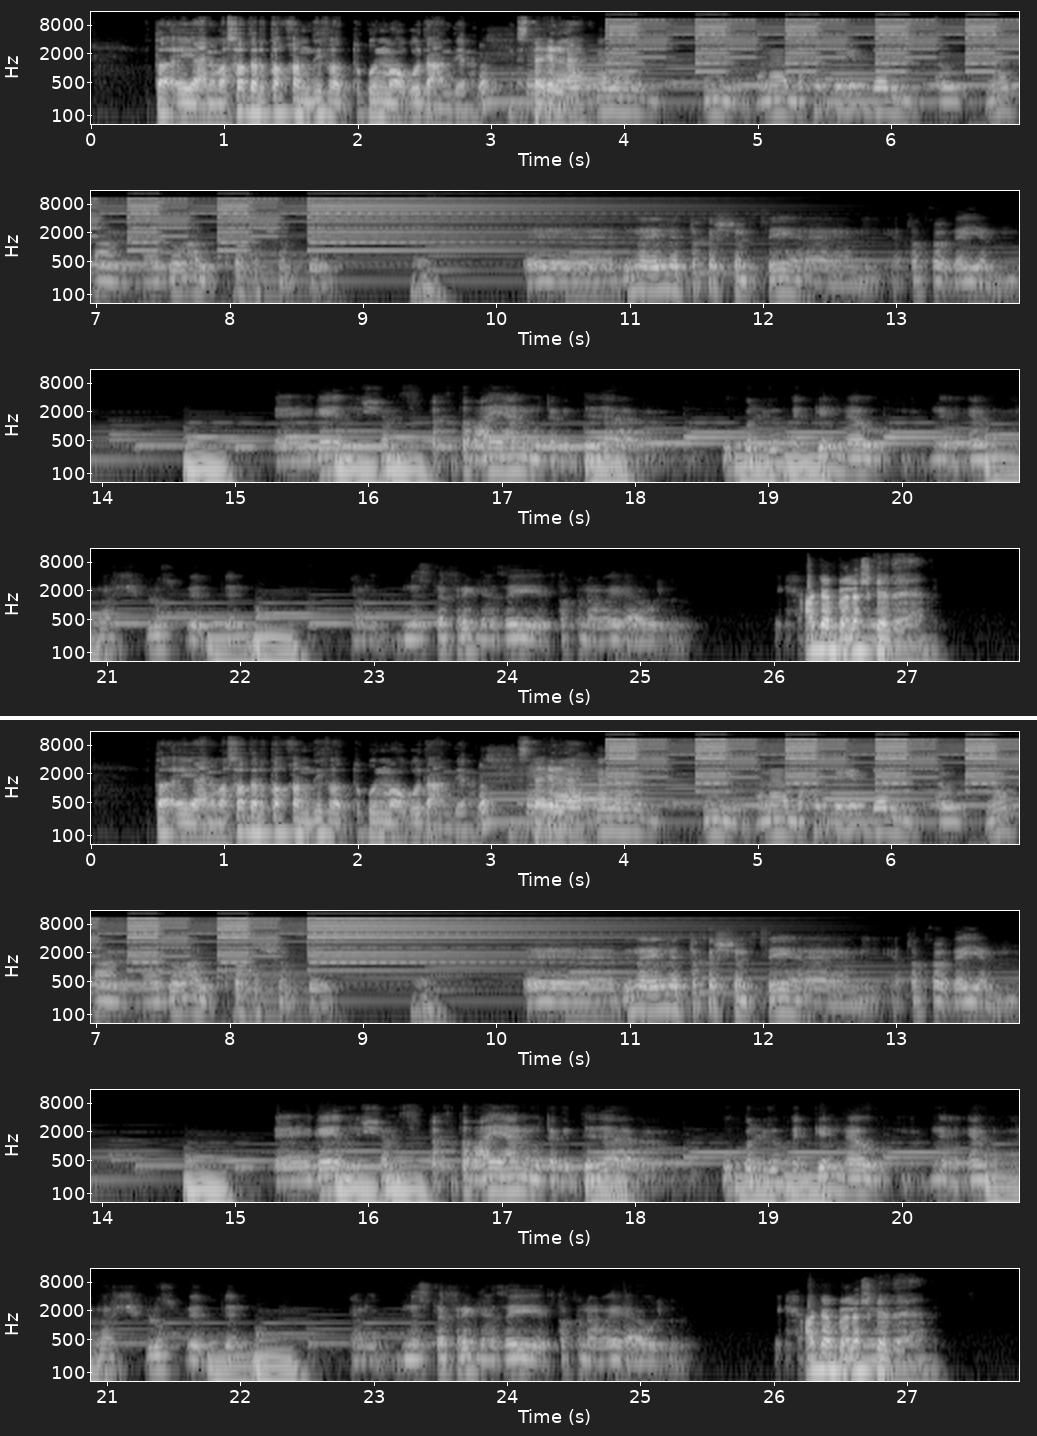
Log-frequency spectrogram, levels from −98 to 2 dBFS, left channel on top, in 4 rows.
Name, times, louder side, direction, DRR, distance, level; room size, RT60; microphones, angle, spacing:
voice 1, 0.5-2.9 3.3-3.7 9.4-9.6 26.2-27.1, left 3 dB, 60° left, 0.6 m, -27 dB
sound 1, 2.5-15.1 15.6-16.7, right 2 dB, 65° right, 1.3 m, -46 dB
voice 2, 2.9-4.3 4.6-8.8 10.2-13.9 15.3-18.4 18.7-22.2 22.8-25.4 26.1-26.9, right 2 dB, 30° right, 0.5 m, -35 dB
sound 2, 3.9-11.0, right 3 dB, ahead, 2.0 m, -32 dB
sound 3, 14.1-23.5, left 1 dB, 20° left, 2.1 m, -36 dB
5.4 x 4.5 x 4.4 m
head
